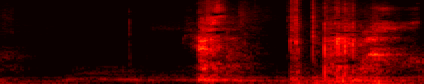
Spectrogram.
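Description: Pink highlighter's felt tip scratching across paper in short strokes close to the microphone: nothing for about a second, then one sharp stroke and a quick run of several more.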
